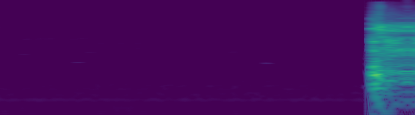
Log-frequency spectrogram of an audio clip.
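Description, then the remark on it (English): Long silence, then a single abrupt, loud cough bursts out right at the end, harsh and breathy, with no talking around it. “Excuse me. Sorry for all the coughing.”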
